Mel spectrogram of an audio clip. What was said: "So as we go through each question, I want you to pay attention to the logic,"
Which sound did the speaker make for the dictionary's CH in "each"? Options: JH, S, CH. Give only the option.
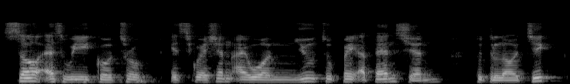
S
